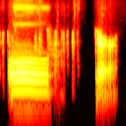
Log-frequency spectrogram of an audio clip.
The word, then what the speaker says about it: older: is very difficult and the next one is almost the same but instead of a regular o in the first syllable we're going to do an l colored o and it's going to be ol instead of o o o so older older older and that d is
